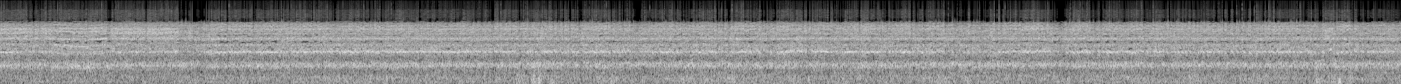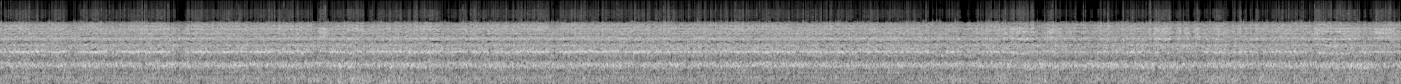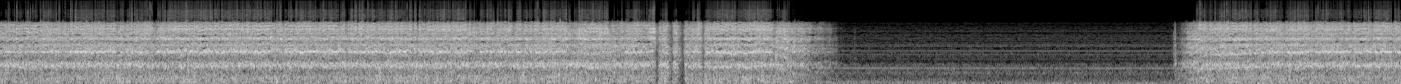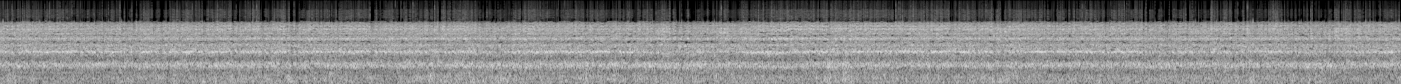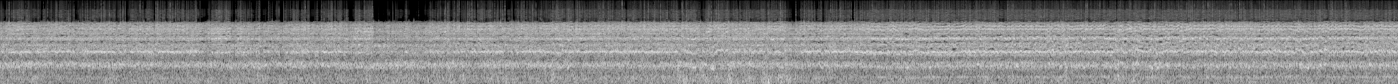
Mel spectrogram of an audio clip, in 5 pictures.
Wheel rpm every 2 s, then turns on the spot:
230, 230, 230, 230, 230, 230, 230, 230, 230, 230, 230, 230, 230, 230, 230, 230, 230, 210, 10, 10, 190, 230, 230, 230, 230, 230, 230, 230, 230, 230, 230, 230, 220, 210, 210.
none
